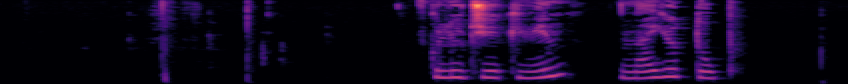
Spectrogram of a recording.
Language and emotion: Russian, neutral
